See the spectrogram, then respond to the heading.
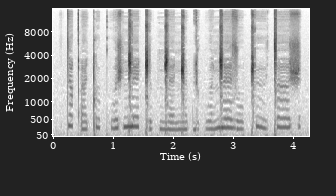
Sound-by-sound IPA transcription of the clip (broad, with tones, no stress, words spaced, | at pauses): tɛ˦qʼe˨ǃɯ˧ kʷʰɜ˨˦ʃŋ͡ǁe˦ǁɨ˨kʷ ŋ͡ǁɛ˧ŋ͡ǁʏ˧pɖɯ˧kʷɜ˦ ŋ͡ǁɛ˦zo˧ ǁɨ˦˨ǀɜ˦ʃ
